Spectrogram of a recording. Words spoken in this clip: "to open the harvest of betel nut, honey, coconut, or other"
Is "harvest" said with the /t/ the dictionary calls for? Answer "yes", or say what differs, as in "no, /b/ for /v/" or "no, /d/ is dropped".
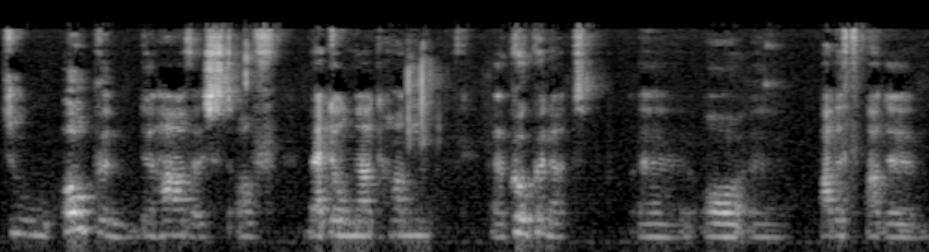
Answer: yes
